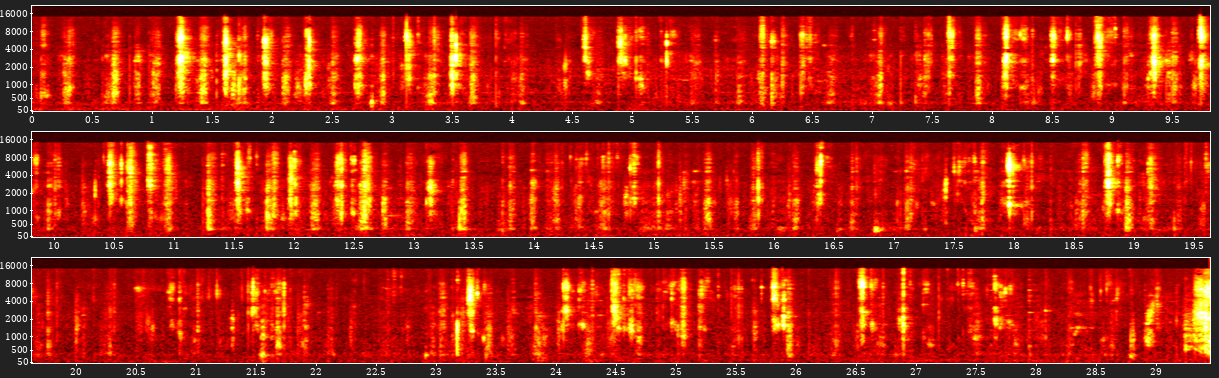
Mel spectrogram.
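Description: Close-miked chewing and wet mouth sounds of someone eating a meal of fish curry, fried fish, rice and salad: a continuous, irregular run of smacks and clicks.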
